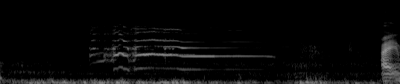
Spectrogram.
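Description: A rooster crowing: one long crow starting about a second in and lasting nearly two seconds.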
